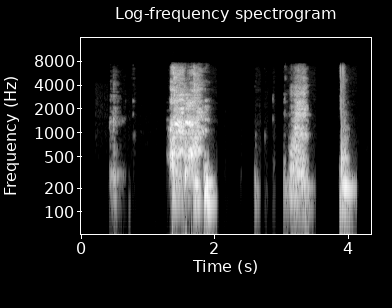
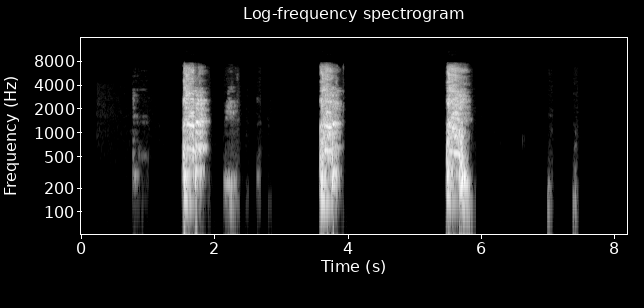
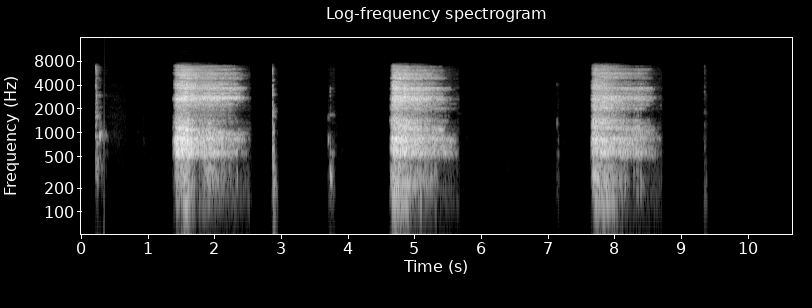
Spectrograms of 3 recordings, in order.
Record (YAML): cough_length: 4.4 s
cough_amplitude: 30885
cough_signal_mean_std_ratio: 0.4
three_cough_length: 8.2 s
three_cough_amplitude: 32492
three_cough_signal_mean_std_ratio: 0.28
exhalation_length: 10.7 s
exhalation_amplitude: 30384
exhalation_signal_mean_std_ratio: 0.37
survey_phase: beta (2021-08-13 to 2022-03-07)
age: 65+
gender: Male
wearing_mask: 'No'
symptom_none: true
smoker_status: Never smoked
respiratory_condition_asthma: false
respiratory_condition_other: false
recruitment_source: Test and Trace
submission_delay: 1 day
covid_test_result: Negative
covid_test_method: LFT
